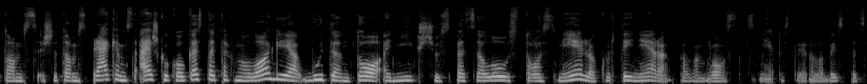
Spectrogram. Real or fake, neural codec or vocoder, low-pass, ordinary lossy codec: fake; vocoder, 48 kHz, 128 mel bands, Vocos; 14.4 kHz; Opus, 24 kbps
